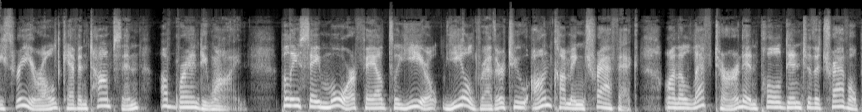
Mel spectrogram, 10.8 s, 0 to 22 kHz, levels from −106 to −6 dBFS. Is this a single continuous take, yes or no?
yes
